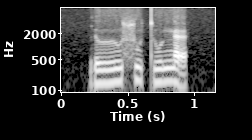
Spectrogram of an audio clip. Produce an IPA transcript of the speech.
ɾ ɯː sʷ e tʷ e ŋ æ

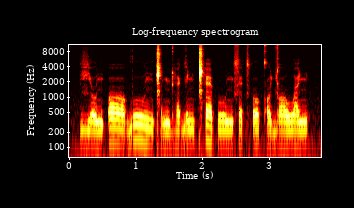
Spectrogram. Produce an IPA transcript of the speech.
vʲ oː ɲ ʔ ɔː ɡ uː ɲ ɡ͡ǁ ɐ ɲ ɖʱ ɛ ɡ ɛ ɲ ǁʰ ɛ p uː ɲ s ɘ t͡sʼ o kʼ ɔ ɟ ɔː w ɐ ɲ

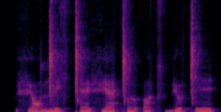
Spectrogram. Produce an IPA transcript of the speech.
fʲ ɔ ŋ͡ǀ i sʲ ǀ e fʲ ɛ ǀ ɯ ʔ ɤ t͡s bʲ ɯ ǀ i

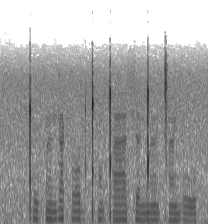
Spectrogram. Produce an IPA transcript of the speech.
ǃ o p ɐ̃ ɡ a k ɔ d ǃʰ ɔ̃ ǃ aː s ɐ ŋ͡ǃ ɐ̃ː ǀ ã j o

